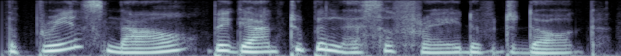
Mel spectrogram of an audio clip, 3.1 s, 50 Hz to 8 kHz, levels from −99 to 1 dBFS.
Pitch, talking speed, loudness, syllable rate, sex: 210 Hz, 215 wpm, -19 LUFS, 4.8 syllables/s, female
